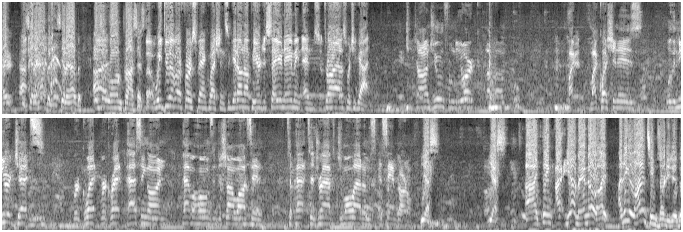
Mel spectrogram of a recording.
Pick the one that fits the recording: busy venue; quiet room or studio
busy venue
